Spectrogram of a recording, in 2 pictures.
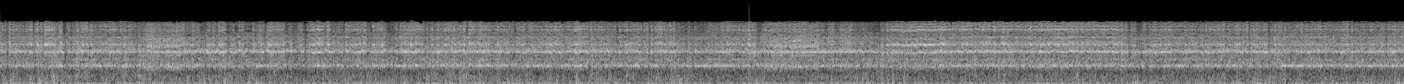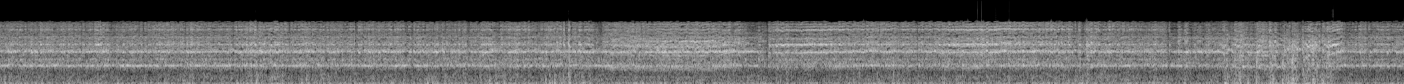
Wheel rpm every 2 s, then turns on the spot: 230, 230, 240, 230, 220, 230, 230, 230, 230, 230, 220, 230, 230, 220.
none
